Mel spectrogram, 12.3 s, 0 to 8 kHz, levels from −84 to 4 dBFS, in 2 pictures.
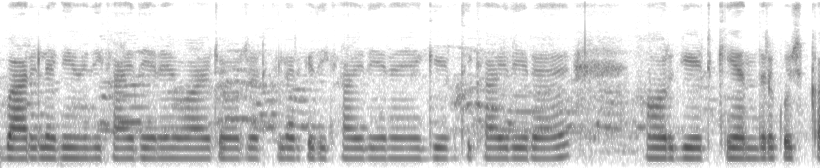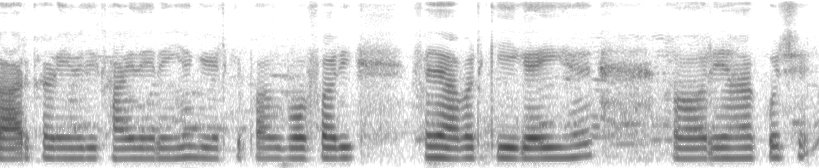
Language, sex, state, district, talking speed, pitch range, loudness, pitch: Hindi, female, Bihar, Gopalganj, 220 wpm, 180-185 Hz, -33 LUFS, 185 Hz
